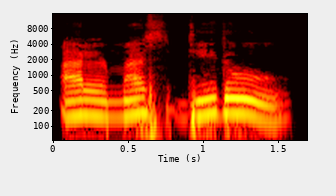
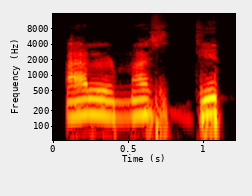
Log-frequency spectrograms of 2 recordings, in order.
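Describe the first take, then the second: First: The word ends with a short vowel sound. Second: The word ends on a bare consonant. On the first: The speaker calls it right. "belakangnya tetap bunyi" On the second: The speaker calls it wrong. "Nggak boleh dibaca al-masjid"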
